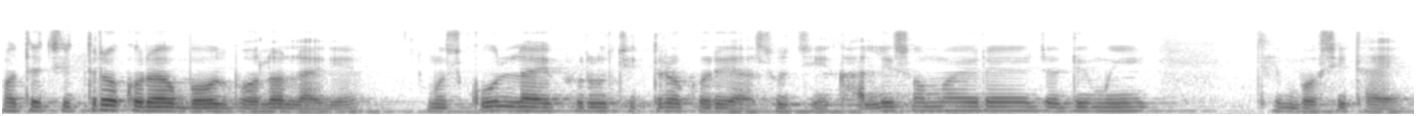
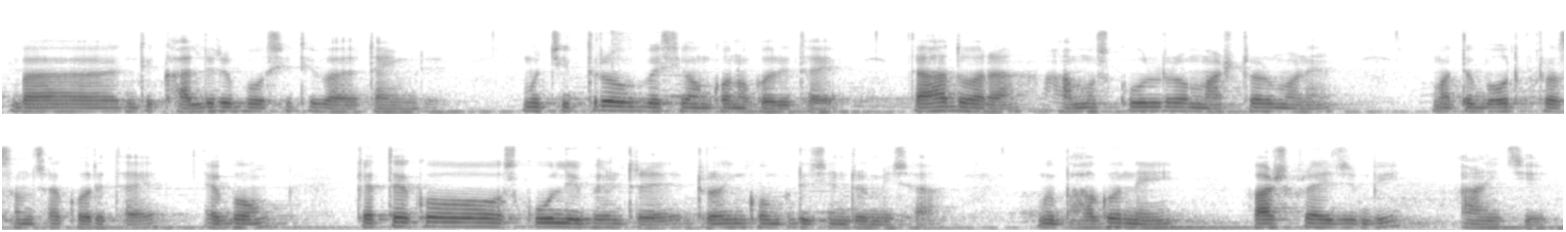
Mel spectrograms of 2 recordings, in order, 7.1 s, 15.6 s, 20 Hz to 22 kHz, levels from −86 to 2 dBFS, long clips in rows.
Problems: none marked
